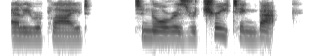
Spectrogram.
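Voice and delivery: ordinary delivery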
